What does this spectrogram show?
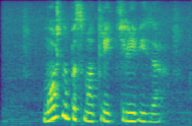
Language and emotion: Russian, neutral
